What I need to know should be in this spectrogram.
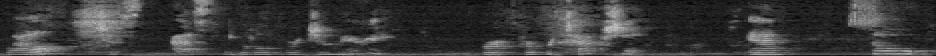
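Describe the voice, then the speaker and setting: Over noticeable background noise and audible room echo, a woman talks very slowly in a high voice with ordinary pitch variation. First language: Greek. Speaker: spirituality guest, former therapist. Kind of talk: interview. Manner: halting, many restarts and fillers.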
